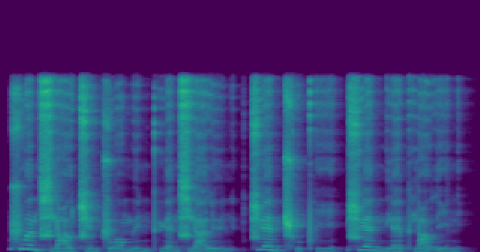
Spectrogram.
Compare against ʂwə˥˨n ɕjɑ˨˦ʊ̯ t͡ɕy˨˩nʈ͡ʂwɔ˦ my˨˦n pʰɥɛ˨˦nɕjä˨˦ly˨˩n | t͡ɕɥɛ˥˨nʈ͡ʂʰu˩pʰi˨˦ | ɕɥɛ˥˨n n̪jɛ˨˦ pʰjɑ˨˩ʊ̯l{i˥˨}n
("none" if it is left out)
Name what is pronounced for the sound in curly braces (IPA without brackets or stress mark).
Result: i˥˨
